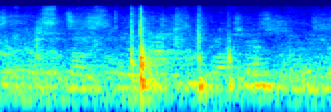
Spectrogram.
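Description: A sharp knock about a second in, the loudest sound here, followed by a couple of lighter knocks.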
